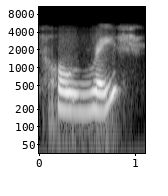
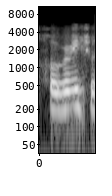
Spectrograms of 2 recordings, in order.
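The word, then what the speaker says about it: choresh (חורש): In other words, it says choresh with a tsere. The fact that it's choresh with a tsere, the fact that there's an accent on the final syllable, means he sharpens and shines all the tools of craft.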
